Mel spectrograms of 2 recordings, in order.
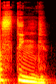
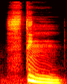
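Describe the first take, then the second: First: Sting with a hard g popped at the end; louder sting finishing on a released guh; wrong final g. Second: Sting ending on a humming ng, no g; sting with no released g; correct nasal ng. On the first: Retold or imitated. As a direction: mimic the mistaken g ending of sting. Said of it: "C'est pas sting". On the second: Shown as a demonstration. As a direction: let sting ring out on ng. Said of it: "C'est juste un son N".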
